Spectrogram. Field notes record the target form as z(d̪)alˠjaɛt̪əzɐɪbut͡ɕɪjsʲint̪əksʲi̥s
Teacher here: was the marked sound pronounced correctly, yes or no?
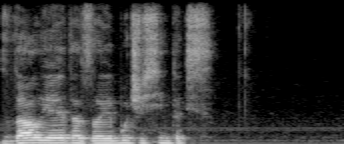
yes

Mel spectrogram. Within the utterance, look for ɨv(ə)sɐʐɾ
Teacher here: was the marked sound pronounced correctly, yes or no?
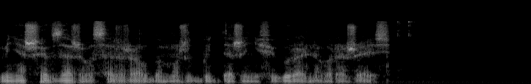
yes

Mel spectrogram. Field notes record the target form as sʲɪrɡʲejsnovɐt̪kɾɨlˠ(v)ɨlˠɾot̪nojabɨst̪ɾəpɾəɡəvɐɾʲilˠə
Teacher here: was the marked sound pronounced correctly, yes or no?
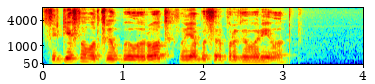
no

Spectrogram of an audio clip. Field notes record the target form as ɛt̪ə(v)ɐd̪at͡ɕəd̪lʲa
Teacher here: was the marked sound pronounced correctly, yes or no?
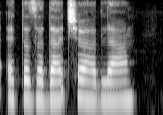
no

